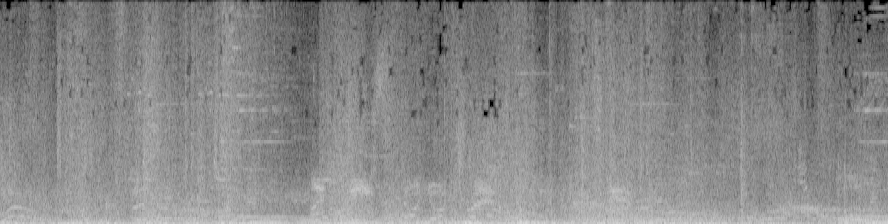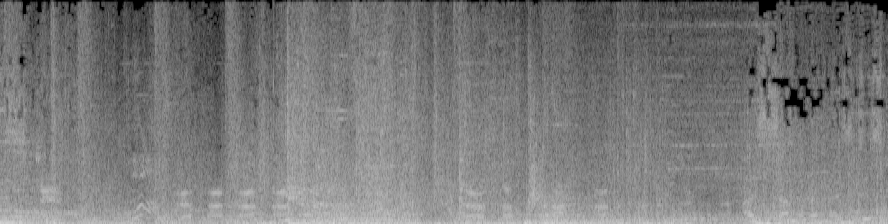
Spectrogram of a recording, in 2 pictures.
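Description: Game spells crash and explode in a chaotic battle.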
